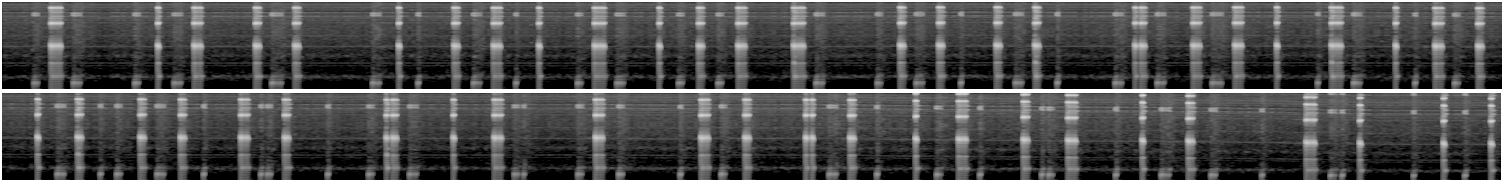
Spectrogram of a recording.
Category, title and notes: Sound effects > Electronic / Design
Creepy tech glitching / freezing + powering down
Made with circuit bent toy going into a simple interface. Weird hypnotic glitching sounds, followed by winding down and back up. And two weird sounds towards the end.
circuit-bent, digital, experimental, future, glitch, robot, sci-fi, sound-design, tech, toy, weird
